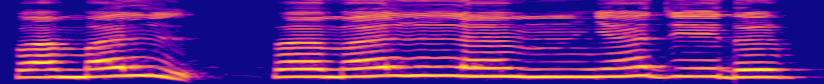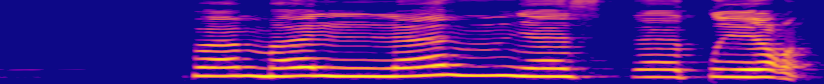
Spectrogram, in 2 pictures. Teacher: سورۃ المجادلہ آیت نمبر 4 فمن لم یجد نہیں کریں گے. میم کے ساتھ لام کو ملائیں گے. یہاں پر ادغام بلا غنہ ہوگا.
